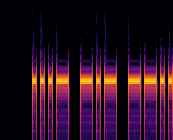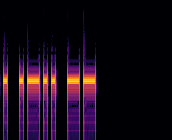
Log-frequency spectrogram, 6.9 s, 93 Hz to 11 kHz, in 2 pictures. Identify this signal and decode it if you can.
Morse code, heard as a keyed tone, about 15 wpm, 700 Hz. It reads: VK7LM
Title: DXCC-100 Call Signs - 5 Characters - 15wpm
